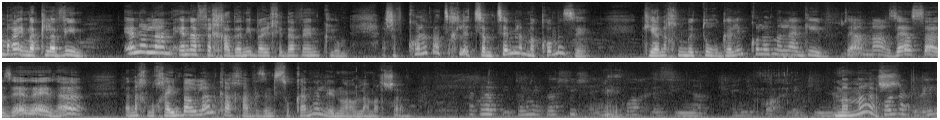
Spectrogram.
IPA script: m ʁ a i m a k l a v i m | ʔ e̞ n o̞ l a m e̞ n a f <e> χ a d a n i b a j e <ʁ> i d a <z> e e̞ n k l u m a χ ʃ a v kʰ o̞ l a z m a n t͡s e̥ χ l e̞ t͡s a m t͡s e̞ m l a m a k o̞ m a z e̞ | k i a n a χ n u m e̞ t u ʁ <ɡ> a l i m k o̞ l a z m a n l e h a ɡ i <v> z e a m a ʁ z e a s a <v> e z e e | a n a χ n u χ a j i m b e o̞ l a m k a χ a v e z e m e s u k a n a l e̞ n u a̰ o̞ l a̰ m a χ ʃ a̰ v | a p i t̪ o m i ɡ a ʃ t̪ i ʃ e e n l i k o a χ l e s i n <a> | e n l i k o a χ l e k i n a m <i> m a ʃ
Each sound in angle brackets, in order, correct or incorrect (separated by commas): correct, incorrect, incorrect, correct, correct, incorrect, correct, incorrect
